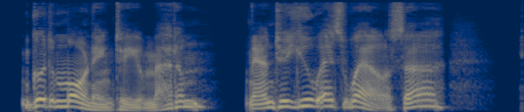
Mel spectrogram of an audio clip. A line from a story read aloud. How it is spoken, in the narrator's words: enunciated in a British accent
